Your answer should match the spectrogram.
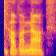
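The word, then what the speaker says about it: כוונה: similar sounding word kavanagh it's got the k sound and the v sound in it kavanagh but it's spelled with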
